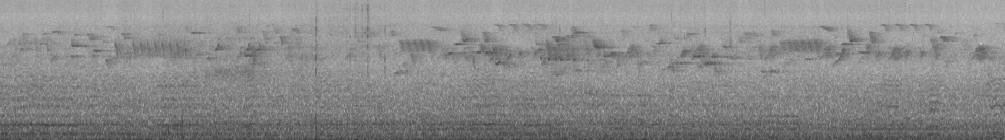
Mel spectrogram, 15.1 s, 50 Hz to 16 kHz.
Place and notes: Neeravert, Londerzeel, België - Birds Bees Planes
ZOOM H6 XY 120°
Røde NTG 2 with blimp
Recorded near a roadside full of dead nettle at Boske van Neeravert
